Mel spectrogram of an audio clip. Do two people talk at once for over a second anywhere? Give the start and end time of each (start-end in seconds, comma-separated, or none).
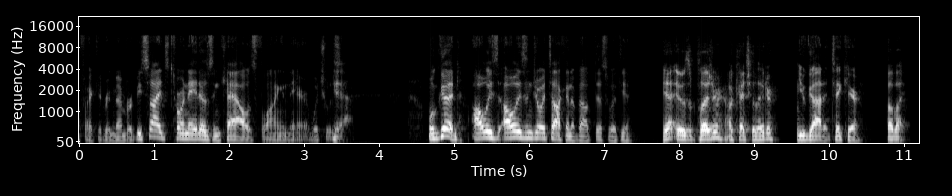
none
